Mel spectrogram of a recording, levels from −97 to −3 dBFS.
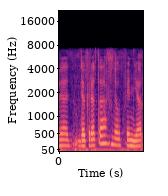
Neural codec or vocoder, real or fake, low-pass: codec, 16 kHz, 4.8 kbps, FACodec; fake; 7.2 kHz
